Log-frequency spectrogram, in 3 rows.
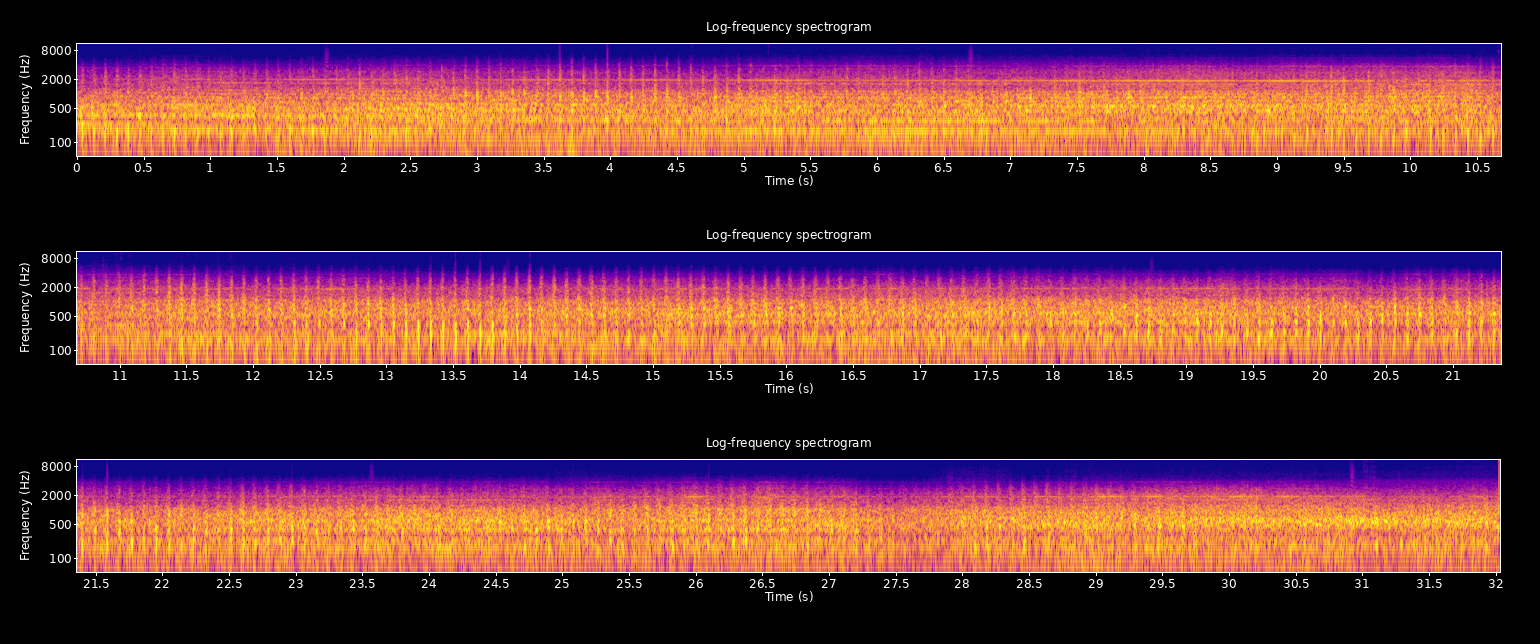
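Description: Bell 212 helicopter in flight, its main rotor beating rapidly and steadily over the turbine engines. A high turbine whine fades about a third of the way in.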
